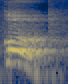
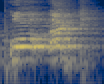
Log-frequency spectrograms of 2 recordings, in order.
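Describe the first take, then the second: First: The vowel is a single long o sound. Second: The vowel is split into two sounds, o-at. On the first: The speaker calls it right. "फक्त येचा उच्चार न करता ओचा उच्चार करायचा" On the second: The speaker calls it wrong. "असं वाचणार का आपण कोअट किंवा कोॲट नाही"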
